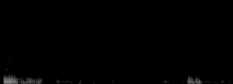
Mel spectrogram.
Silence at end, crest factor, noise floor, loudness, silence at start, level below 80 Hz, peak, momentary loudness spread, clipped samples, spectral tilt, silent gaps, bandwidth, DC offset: 0.1 s; 22 dB; -80 dBFS; -50 LUFS; 0.05 s; -58 dBFS; -28 dBFS; 17 LU; under 0.1%; -8 dB/octave; none; 8 kHz; under 0.1%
